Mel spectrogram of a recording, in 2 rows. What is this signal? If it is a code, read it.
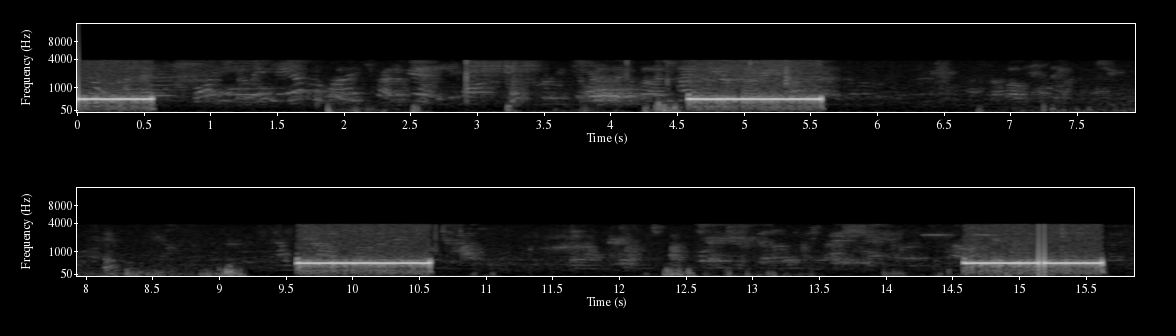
Ringback tone (Europe, 425 Hz), with speech.
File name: out- -2007- - - .1843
